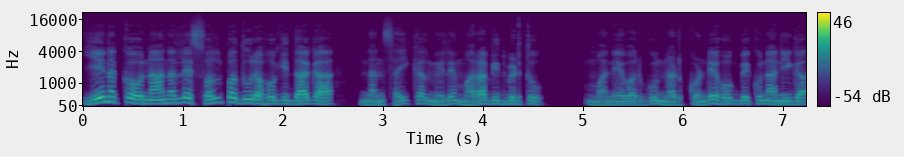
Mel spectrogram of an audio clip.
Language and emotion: Kannada, sad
